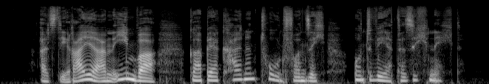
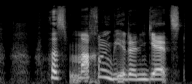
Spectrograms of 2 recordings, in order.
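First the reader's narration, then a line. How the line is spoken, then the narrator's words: Whimpering. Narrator (German): wimmerte er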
